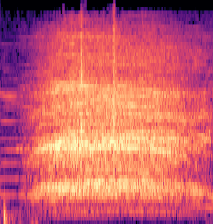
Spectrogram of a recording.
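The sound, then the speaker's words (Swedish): A live audience lets out a loud drunken roar: a dense wall of shouting voices that swells quickly and holds steady for about two seconds before easing slightly. “Kan man få ett fyllevrål från publiken?”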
